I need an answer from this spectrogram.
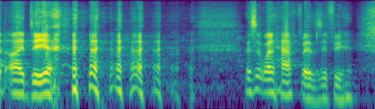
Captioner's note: laughter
